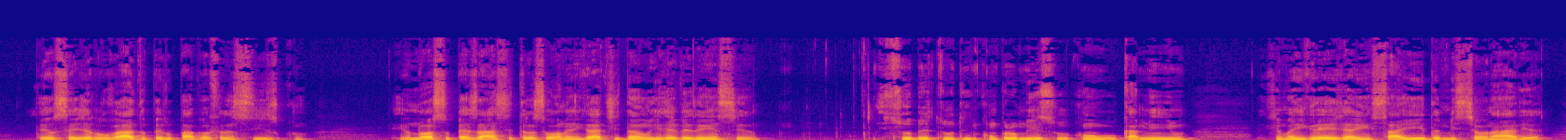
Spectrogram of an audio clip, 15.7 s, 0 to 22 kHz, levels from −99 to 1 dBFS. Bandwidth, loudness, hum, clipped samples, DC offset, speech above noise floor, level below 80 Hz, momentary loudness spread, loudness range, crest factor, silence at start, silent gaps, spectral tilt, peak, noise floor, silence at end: 16 kHz; -18 LUFS; none; under 0.1%; under 0.1%; 43 dB; -52 dBFS; 11 LU; 4 LU; 18 dB; 0.4 s; none; -7.5 dB/octave; 0 dBFS; -60 dBFS; 0.25 s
